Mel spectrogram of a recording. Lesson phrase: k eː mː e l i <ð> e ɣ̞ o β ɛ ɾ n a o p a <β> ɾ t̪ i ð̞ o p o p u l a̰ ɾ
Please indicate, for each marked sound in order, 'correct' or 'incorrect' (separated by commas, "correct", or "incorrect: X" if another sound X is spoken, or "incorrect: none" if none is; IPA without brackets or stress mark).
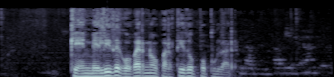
correct, incorrect: none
